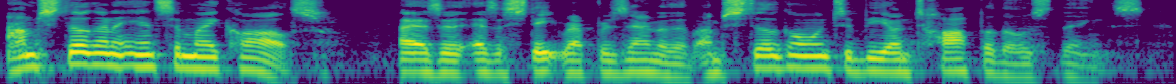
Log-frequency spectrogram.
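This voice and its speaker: A man's voice: mid-range voice, animated, moderate pace. A man speaking as a local politician being interviewed, informal and conversational with frequent filler phrases. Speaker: city councilor running for state representative, interview guest.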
